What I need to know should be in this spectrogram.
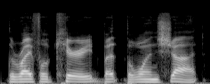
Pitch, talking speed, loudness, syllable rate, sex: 120 Hz, 200 wpm, -16 LUFS, 5.6 syllables/s, male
